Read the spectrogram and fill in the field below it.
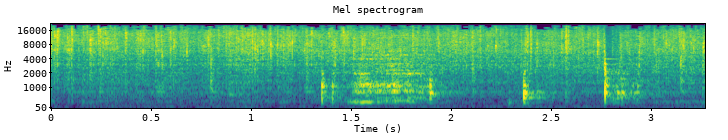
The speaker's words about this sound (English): We're going back over to our olive oil, and I'm going to add all the onion in,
